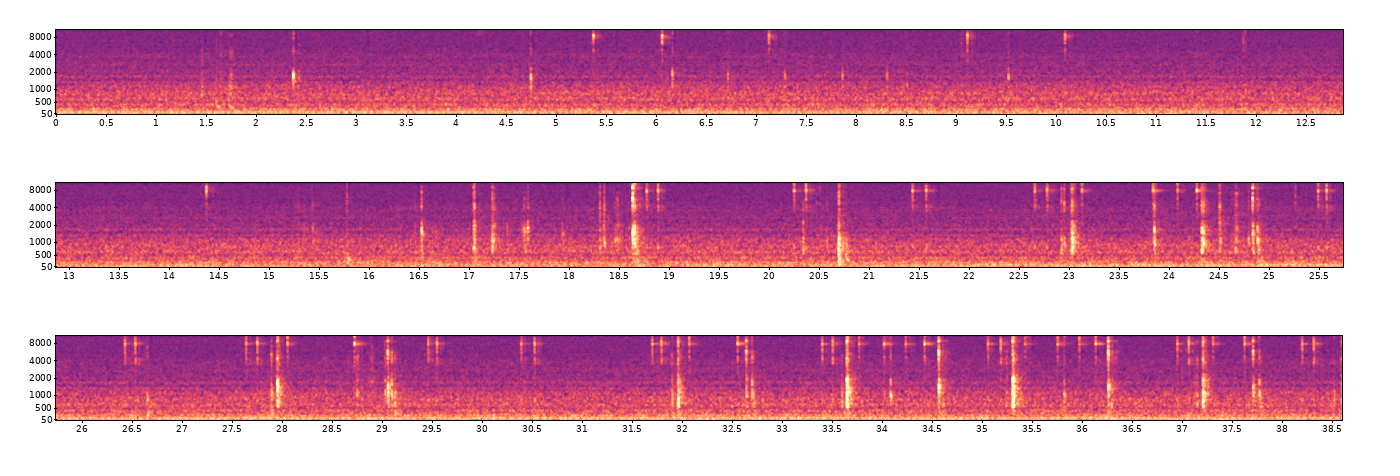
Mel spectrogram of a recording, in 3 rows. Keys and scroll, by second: 17.0 ctrl+z.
